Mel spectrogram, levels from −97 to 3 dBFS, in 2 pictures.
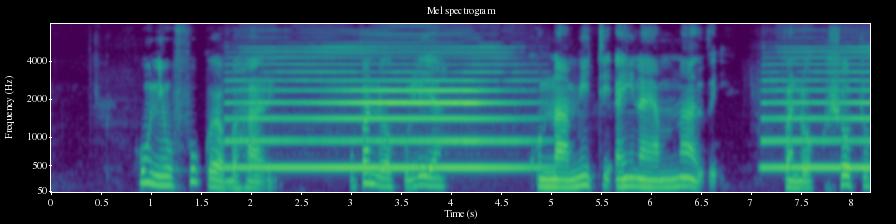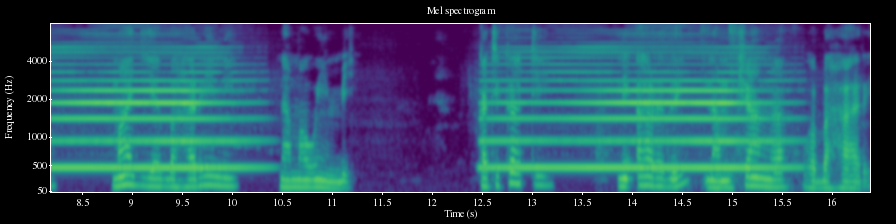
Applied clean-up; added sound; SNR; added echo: none; Wind instrument, woodwind instrument; -5 dB; none.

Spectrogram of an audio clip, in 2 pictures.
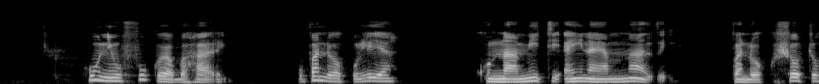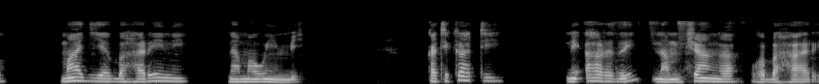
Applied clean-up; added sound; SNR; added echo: neural mask model Resemble Enhance denoiser.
